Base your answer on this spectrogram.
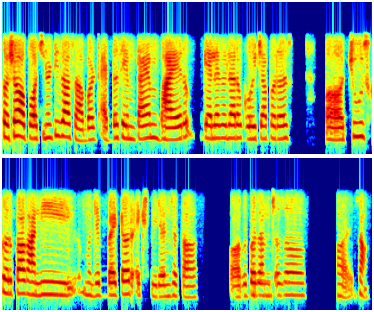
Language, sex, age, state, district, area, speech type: Goan Konkani, female, 18-30, Goa, Bardez, urban, conversation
